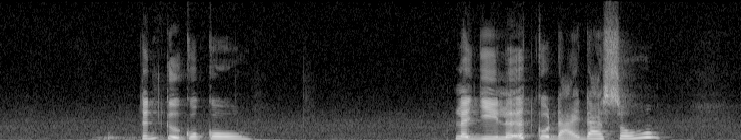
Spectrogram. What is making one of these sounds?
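A young woman speaks calmly and earnestly nearby.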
